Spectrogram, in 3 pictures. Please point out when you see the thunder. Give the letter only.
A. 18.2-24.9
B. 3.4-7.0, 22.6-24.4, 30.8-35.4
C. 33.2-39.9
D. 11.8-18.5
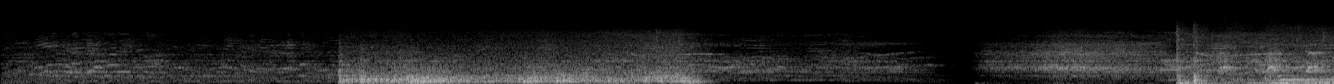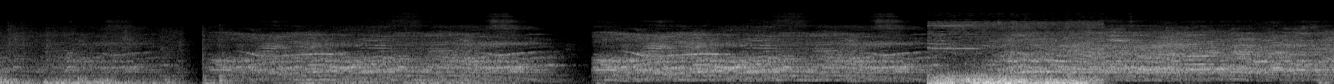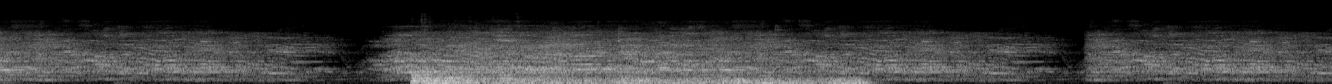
B.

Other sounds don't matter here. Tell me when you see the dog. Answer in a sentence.
You can hear the dog from 11.8 to 18.5 s.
